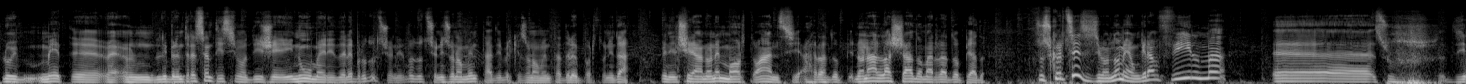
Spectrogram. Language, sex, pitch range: Italian, male, 115-140 Hz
